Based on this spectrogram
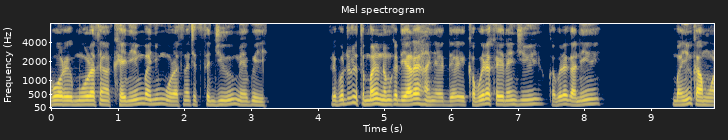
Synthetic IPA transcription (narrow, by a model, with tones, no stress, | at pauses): bo˨ɾi˨mu˨ɾa˨ta˦ŋa˨kʰa˨ni˦i˦ba˦˨ɲi˦mu˨ɾa˨ti˦na˦t͡ʃi˨ti̥˦ta˨n˦d͡ʒi˦wi˦me˨ɡ̬ʷu˦ji˨ | ɾi˨ba˦du˦ɾi˨ti˨mba˦ni˦nu˨˦m˦ka˦di˨ja˦ɾa˦ɦa˨dka˨bu˦ɾa˦ka˨ji˨na˦n˦d͡ʒi˦wi˦ka˨bʷu˦ɾa˦ɡa˨ni˦ | m˦ba˨ɲi˦ka˨mu˨ɾ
